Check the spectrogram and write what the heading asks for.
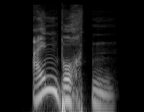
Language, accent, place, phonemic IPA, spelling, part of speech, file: German, Germany, Berlin, /ˈaɪ̯nˌbʊxtn̩/, einbuchten, verb, De-einbuchten.ogg
- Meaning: to bang up (put in prison)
